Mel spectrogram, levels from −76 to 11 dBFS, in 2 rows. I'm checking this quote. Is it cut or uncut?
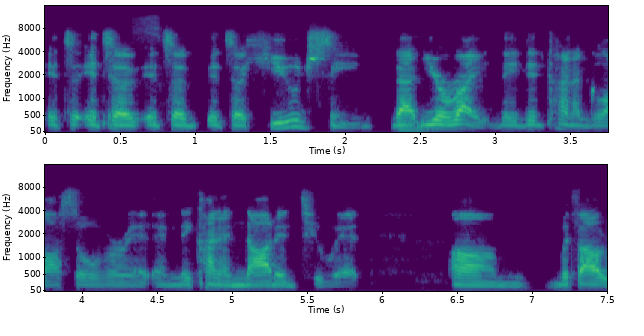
cut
